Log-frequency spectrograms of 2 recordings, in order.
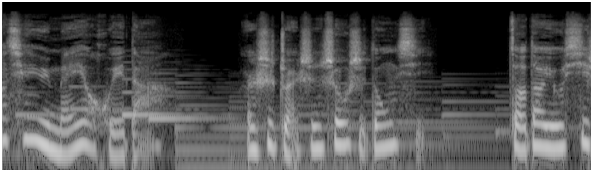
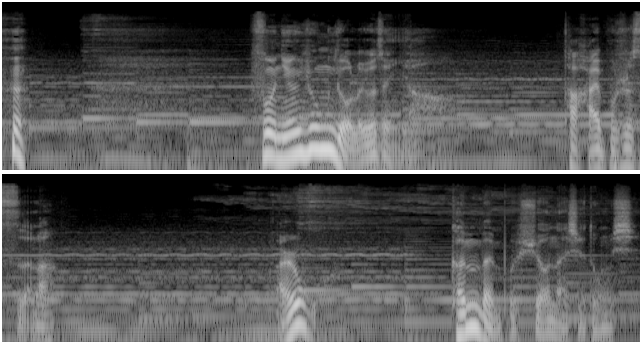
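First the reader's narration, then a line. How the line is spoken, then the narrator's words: Cold sneer. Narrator (Chinese): 杜若明冷笑道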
